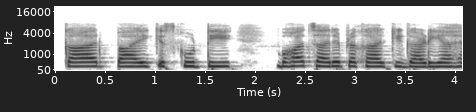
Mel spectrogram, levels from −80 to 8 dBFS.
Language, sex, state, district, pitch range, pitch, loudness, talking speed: Hindi, female, Uttar Pradesh, Lucknow, 245-260 Hz, 255 Hz, -14 LUFS, 130 wpm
